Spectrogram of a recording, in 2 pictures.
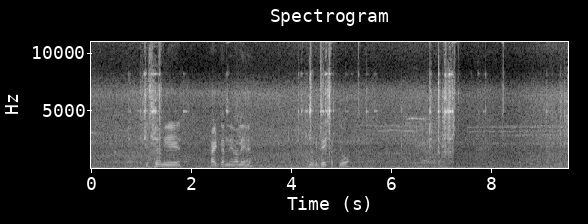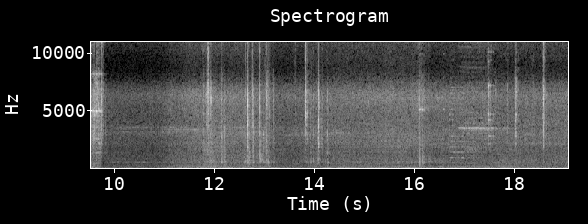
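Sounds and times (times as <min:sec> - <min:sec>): metal tools clinking: 0:00.9 - 0:03.2, 0:03.9 - 0:08.4, 0:09.1 - 0:10.0, 0:17.2 - 0:18.7.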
